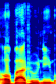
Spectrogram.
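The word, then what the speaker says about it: Ubadhunim: Yeah, so, and the way it's pronounced is Obarunim Olowolo.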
